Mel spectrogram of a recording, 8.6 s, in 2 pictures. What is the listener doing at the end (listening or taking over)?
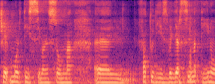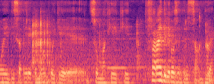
taking over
